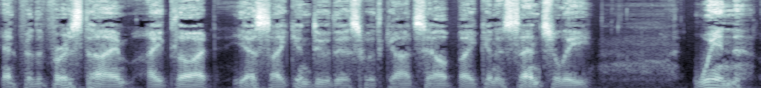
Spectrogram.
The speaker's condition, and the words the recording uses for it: Laryngectomy. I had a trach for a very long time, but my voice has improved.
